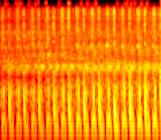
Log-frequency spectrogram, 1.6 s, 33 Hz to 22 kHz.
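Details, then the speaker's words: Craftsman 928 dual-stage snowblower, 9 hp Tecumseh engine, after carburetor cleaning (jets cleared) and a quarter-turn governor/idle adjustment for surging: at full throttle firing pulses hold a fast, even beat with no hunting; steady full throttle, no surging. "Quarter turn on that, so now the RPMs are faster. That's idle. And as you can see at full throttle,"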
